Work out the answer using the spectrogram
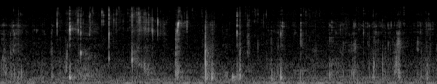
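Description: Close-miked chewing of a mouthful of food: a quick, irregular run of small wet clicks and smacks from the mouth.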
